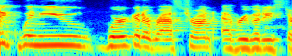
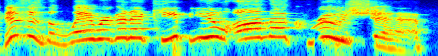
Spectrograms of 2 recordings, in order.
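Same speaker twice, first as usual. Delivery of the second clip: mock scheming bosses; 10 semitones higher, 4 dB louder than usual. Voicing the cruise line bosses.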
